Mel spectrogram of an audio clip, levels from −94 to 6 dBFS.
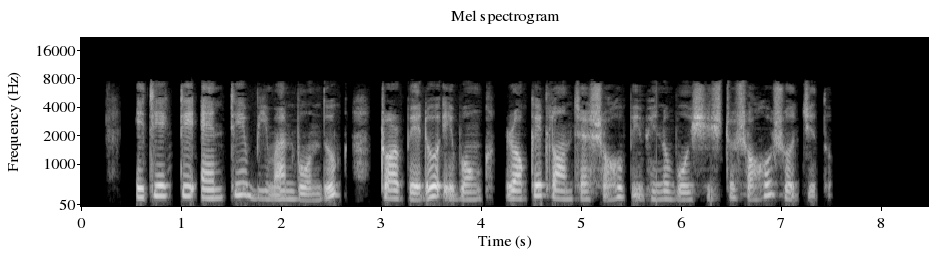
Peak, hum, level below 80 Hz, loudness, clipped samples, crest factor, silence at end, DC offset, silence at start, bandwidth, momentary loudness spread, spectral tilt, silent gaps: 0 dBFS; none; -62 dBFS; -18 LUFS; under 0.1%; 18 dB; 1.15 s; under 0.1%; 0.55 s; 7.8 kHz; 11 LU; -3.5 dB/octave; 0.93-1.00 s, 2.91-3.00 s, 4.16-4.25 s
